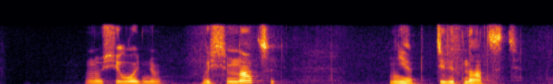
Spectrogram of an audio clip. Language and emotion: Russian, neutral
